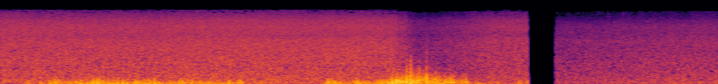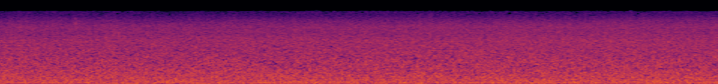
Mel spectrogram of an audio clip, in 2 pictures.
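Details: Low rustling and wind-like noise for a few seconds, a brief dropout, then steady hiss with no animal voice. No calls are heard.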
